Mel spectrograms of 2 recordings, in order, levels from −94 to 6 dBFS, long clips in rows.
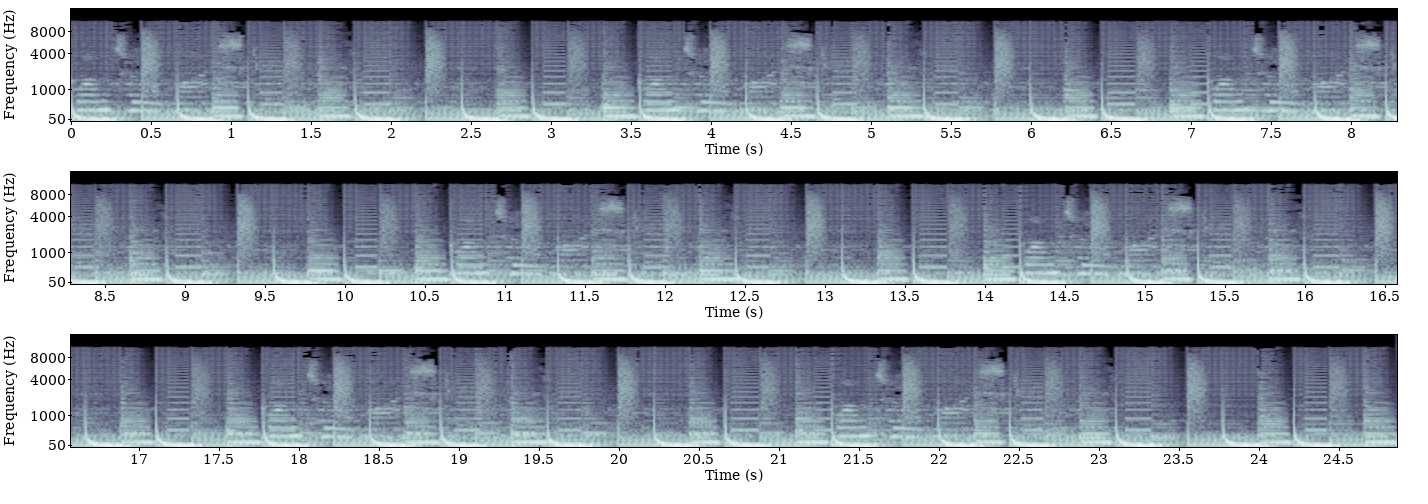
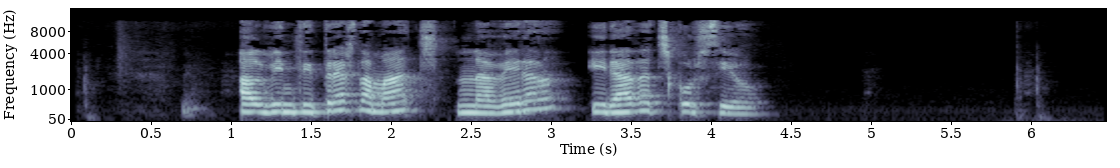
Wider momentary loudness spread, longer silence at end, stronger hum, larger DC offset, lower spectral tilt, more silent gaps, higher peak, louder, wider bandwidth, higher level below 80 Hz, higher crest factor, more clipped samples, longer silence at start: second, 3 LU vs 8 LU; second, 0 s vs 2.15 s; neither; first, 0.8% vs under 0.1%; first, -6 dB/octave vs -3.5 dB/octave; neither; about the same, 0 dBFS vs 0 dBFS; first, -12 LUFS vs -17 LUFS; about the same, 11.5 kHz vs 11.5 kHz; first, -12 dBFS vs -68 dBFS; second, 10 dB vs 20 dB; neither; second, 0 s vs 0.7 s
